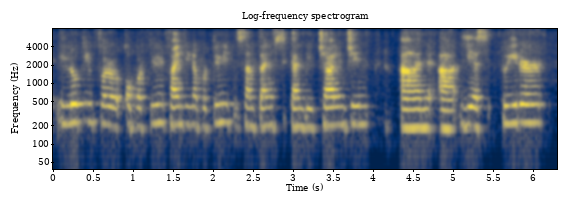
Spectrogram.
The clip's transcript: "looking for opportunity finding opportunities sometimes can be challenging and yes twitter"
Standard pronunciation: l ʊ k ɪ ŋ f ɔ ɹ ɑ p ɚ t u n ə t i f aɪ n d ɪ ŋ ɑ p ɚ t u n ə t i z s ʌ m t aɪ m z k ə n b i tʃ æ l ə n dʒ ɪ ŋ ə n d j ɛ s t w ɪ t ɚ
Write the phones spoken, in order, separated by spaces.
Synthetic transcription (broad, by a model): l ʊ k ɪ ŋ f ɔ ɹ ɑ p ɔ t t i f aɪ n d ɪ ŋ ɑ p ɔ t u n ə t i s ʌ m t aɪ m s k ə n b i tʃ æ l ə n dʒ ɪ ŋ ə n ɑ j ɛ s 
